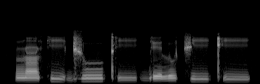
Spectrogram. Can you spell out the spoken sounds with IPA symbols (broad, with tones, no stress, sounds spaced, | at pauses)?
ŋ ã˨ k i˦˨ d͡ʒ uː˦ kʼ iː˨ ɡ͡b e˨ l u˨ t͡ʃ iː˦ kʼ iː˦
